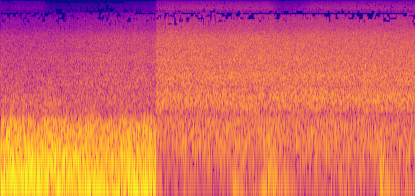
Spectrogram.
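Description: Steady rush of water at a dam. A heavy low rumble runs under it for about the first three seconds, then cuts off suddenly, leaving an even hiss.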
